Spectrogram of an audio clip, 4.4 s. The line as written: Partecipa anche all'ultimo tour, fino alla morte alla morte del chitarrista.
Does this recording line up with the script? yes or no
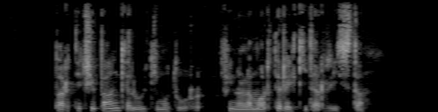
no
